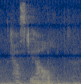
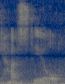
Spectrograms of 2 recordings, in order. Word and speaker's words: Castiel: does have a history Castiel whose name I now know how to pronounce properly thanks to the people on social media who jumped to my uh correction when I announced it as Castile so I will never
